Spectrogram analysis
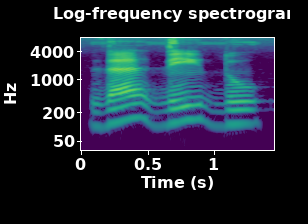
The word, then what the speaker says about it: ذ: سا، سا اور ذال۔ اب دیکھیے میں ذال کو زبر، زیر اور پیش سے تلفظ کروں گا، ذرا غور کریے گا، دیکھیے گا بالکل اسی جگہ پر میں اوپر اور نیچے والے دانتوں کے درمیان میں لے کر آ رہا ہوں، ذ، ذی اور ذو، ذ، ذی، ذو۔ آپ نے دیکھا اگر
